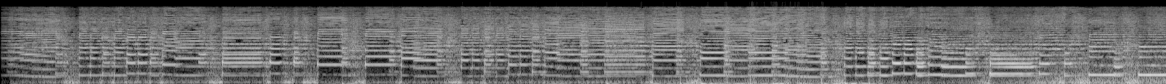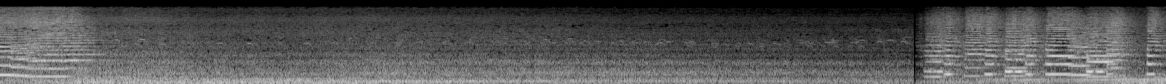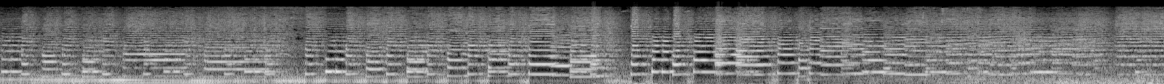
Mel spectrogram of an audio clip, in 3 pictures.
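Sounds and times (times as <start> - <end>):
multi-tone bus horn melody: 0.0 - 16.5, 20.7 - 34.9
low rumbling vehicle noise: 0.0 - 34.9.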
